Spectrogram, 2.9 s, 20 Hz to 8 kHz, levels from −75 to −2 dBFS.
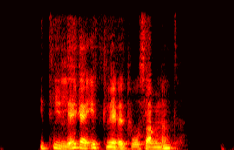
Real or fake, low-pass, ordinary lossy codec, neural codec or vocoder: fake; 7.2 kHz; Opus, 64 kbps; codec, 16 kHz in and 24 kHz out, 0.6 kbps, FireRedTTS-2 codec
